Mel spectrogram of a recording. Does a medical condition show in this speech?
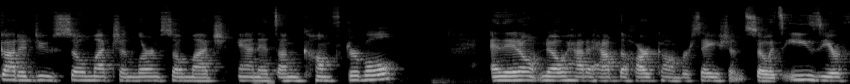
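No.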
